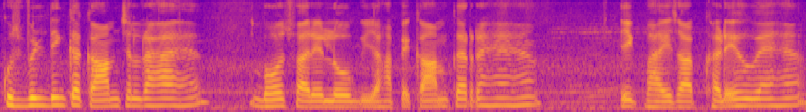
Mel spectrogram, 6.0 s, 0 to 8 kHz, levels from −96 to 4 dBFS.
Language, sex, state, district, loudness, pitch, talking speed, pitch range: Hindi, male, Madhya Pradesh, Katni, -17 LUFS, 180 Hz, 220 wpm, 155-195 Hz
